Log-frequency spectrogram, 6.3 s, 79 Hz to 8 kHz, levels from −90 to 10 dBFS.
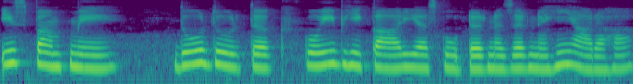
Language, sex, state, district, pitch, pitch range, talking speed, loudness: Hindi, female, Bihar, Gaya, 205 Hz, 195-230 Hz, 140 wpm, -17 LUFS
